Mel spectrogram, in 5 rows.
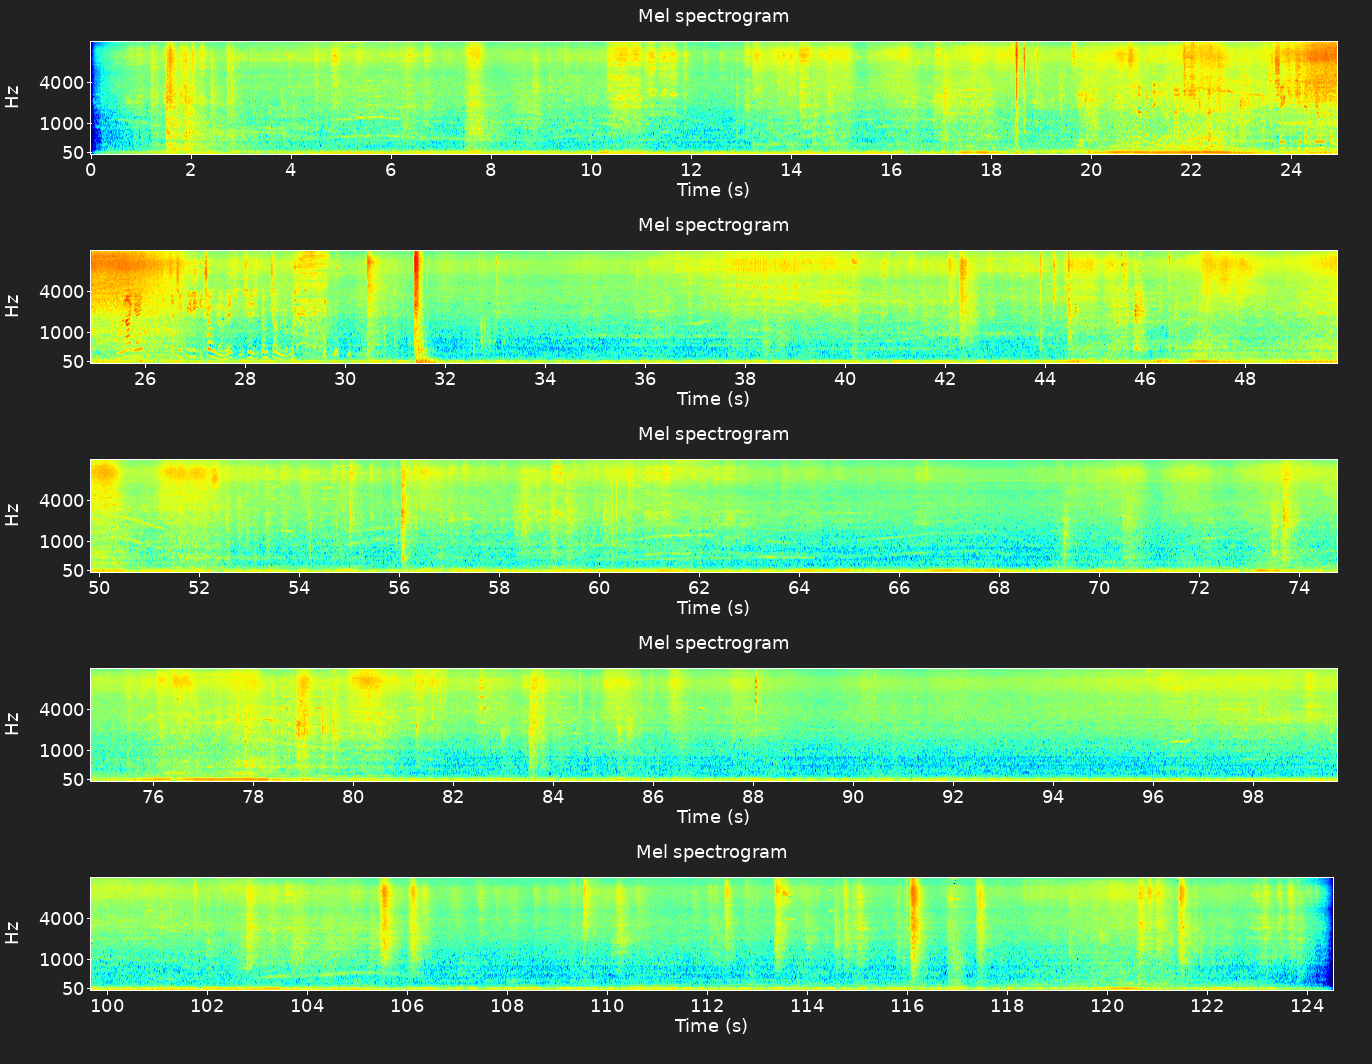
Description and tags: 04.08.2011: fifth day of ethnographic research about truck drivers culture. The fruit-processing plant in Neuenkirchen in Germany. sounds of unloading 500kg boxes with blackcurrant (forklift's creaking, rumbling, banging)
